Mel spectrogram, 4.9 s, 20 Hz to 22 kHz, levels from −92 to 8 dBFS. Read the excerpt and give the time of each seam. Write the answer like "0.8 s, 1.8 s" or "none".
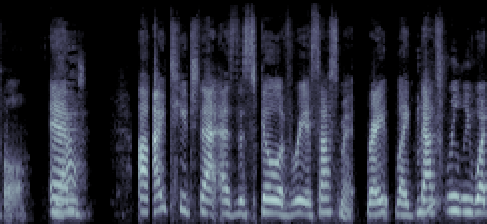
1.5 s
